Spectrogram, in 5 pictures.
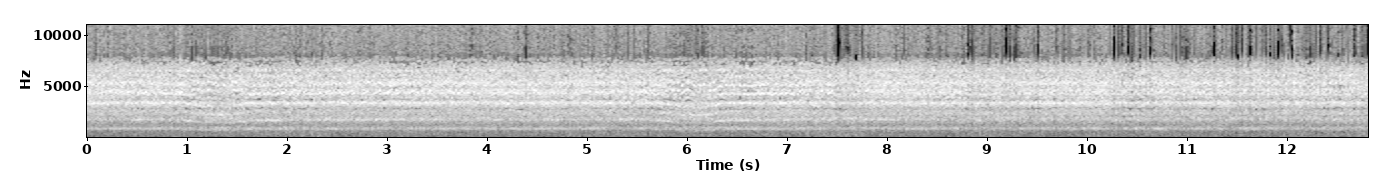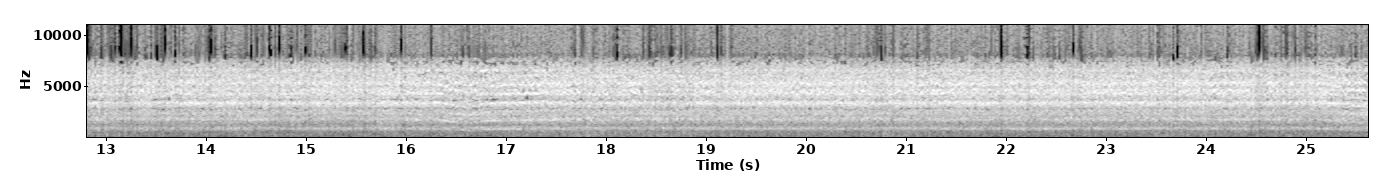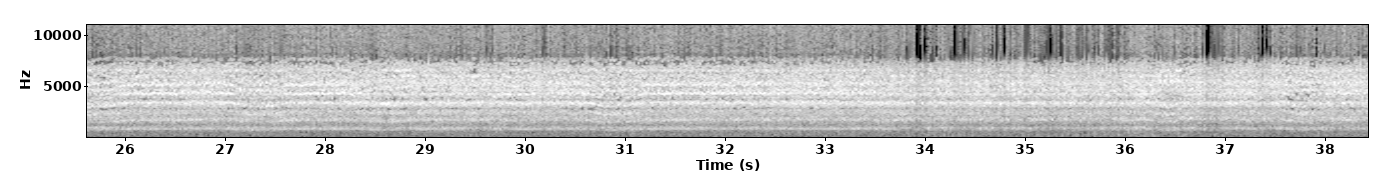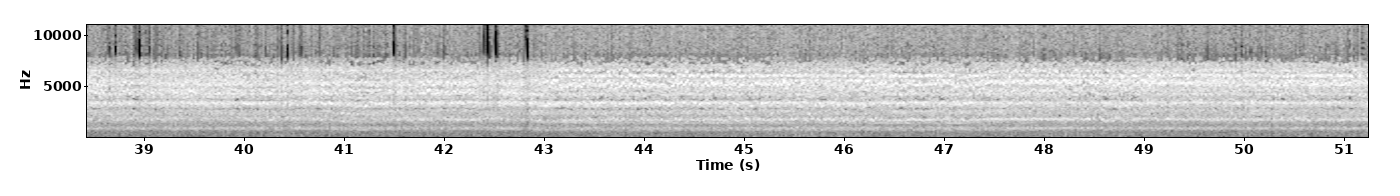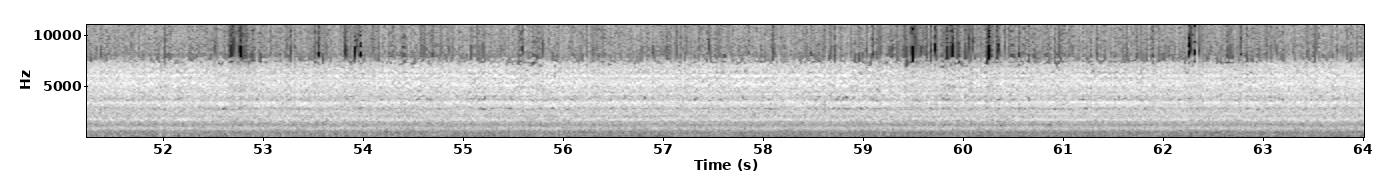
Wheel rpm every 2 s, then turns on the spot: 230, 230, 230, 230, 230, 230, 240, 230, 230, 230, 230, 230, 220, 220, 230, 230, 230, 230, 230, 230, 230, 210, 210, 230, 230, 230, 230, 240, 230, 230, 230, 230.
none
